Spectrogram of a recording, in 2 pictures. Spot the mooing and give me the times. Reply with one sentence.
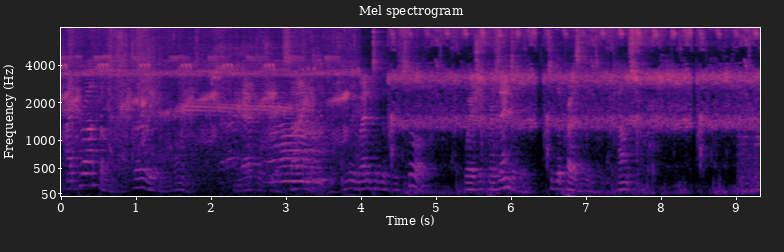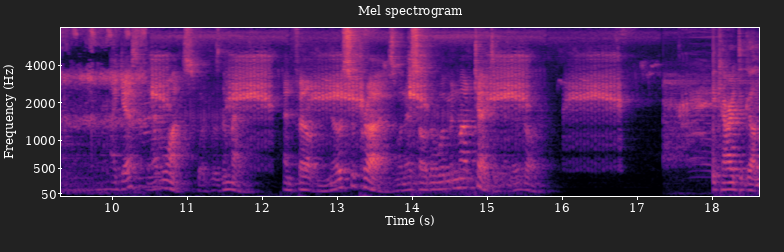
You can hear the mooing from 2.1 to 3.6 s, from 9.0 to 10.8 s and from 13.9 to 15.5 s.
